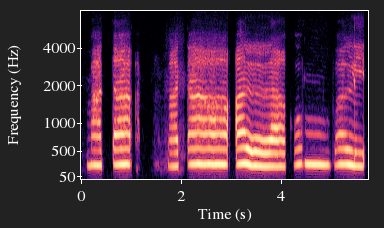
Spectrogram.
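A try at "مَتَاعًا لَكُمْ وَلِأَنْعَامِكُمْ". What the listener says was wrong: bukan walina. ketukar jadi a, ainnya ketukar jadi h. Walian a itu ain ya. Komnya idhar. Mata mata'an mata'an lakum walian amikum walian amikum. Idhar ujungnya. Jangan ditahan.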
